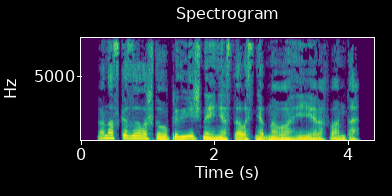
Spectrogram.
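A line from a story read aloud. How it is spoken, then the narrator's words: Tired. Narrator (Russian): устало проговорил я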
